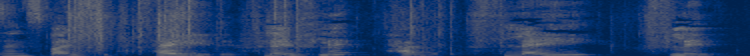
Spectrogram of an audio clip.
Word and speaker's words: فليفلة: هيدي فليفلة حرة فليفلة okay that's how you pronounce it two syllables فليفلة.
